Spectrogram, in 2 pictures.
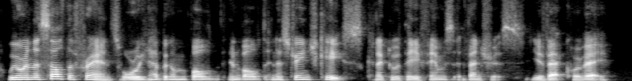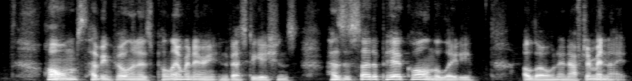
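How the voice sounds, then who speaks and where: Guy as earnest doctor storyteller, medium pitched, narrating old radio mystery. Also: close to an everyday voice. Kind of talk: scripted radio drama narration.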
